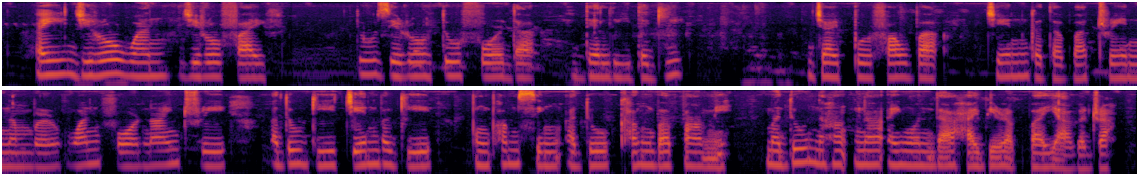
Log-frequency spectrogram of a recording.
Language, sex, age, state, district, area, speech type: Manipuri, female, 30-45, Manipur, Chandel, rural, read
